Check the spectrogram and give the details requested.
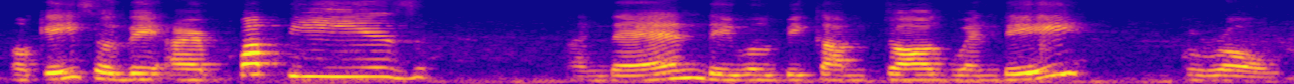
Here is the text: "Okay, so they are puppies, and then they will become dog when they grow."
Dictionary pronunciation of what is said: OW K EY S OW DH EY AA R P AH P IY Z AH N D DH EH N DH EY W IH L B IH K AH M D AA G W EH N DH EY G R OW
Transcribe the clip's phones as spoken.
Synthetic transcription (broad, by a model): OW K EY S OW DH EY AA R P AH P IY Z AH N D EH N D EY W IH L B IH K AH M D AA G W EH N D EY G R OW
